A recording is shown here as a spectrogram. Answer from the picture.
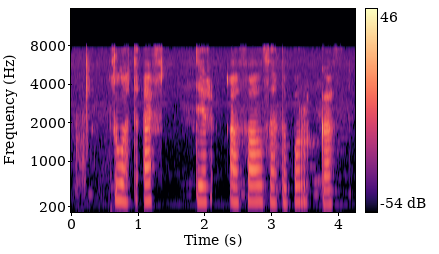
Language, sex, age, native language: Icelandic, female, 12, Icelandic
